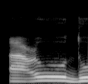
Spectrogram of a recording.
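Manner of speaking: اعوذ with a full throaty ayn at the start; ayn pronounced clearly. Shown as a demonstration. Teacher demonstrating اعوذ, clear throaty ayn. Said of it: "آئین کو بھی برابر سے نکالنا ہے".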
